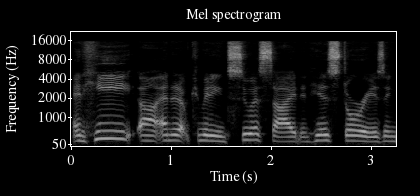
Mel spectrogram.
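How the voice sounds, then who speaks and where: With an Upper Midwest accent, a woman speaks at a fairly quick pace in a dark, mellow tone with ordinary pitch variation. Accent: Upper Midwest American. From Southwest Michigan (Plainwell). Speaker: author and marketing professional. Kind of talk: interview. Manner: hesitant, many fillers.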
